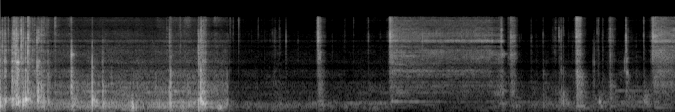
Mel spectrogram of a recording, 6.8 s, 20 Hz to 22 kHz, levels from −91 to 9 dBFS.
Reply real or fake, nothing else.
fake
